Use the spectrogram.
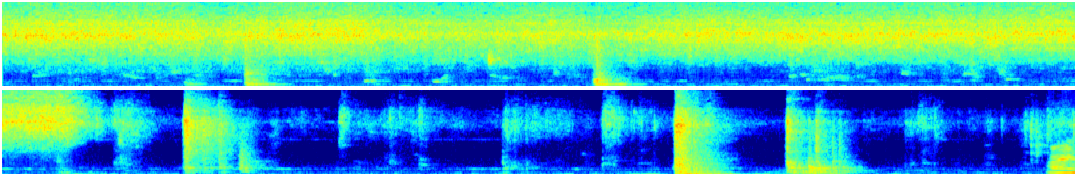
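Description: Kitchen tap water runs steadily over ginger being rinsed, a loud hissing stream for about six seconds, then shuts off, followed by scattered clunks and handling noises at the sink.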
